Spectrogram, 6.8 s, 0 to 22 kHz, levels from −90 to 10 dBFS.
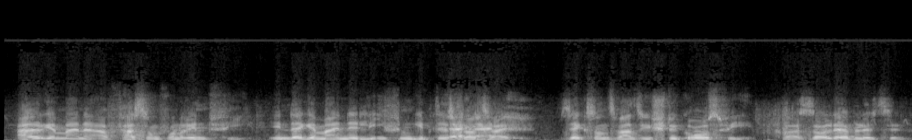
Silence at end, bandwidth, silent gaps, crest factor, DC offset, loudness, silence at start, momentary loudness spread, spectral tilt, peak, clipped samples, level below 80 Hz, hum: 0.05 s; 16 kHz; none; 14 dB; under 0.1%; -15 LUFS; 0.15 s; 12 LU; -5 dB/octave; 0 dBFS; under 0.1%; -48 dBFS; none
